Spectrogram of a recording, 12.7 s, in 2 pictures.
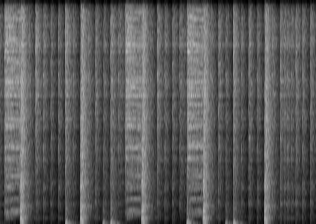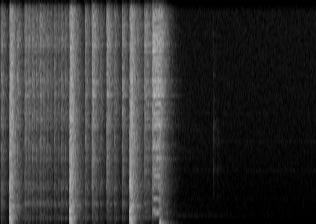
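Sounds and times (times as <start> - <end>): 
14 rock hi-hat cymbal: 0.0 - 9.8.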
